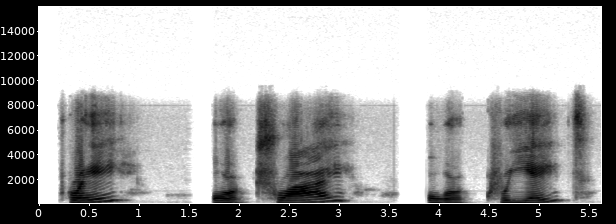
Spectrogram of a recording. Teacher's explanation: If we have another consonant like an R like in pray or try or create then we don't have aspiration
